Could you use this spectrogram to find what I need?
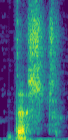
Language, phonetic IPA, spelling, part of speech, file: Polish, [dɛʃt͡ʃ], deszcz, noun, Pl-deszcz.ogg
